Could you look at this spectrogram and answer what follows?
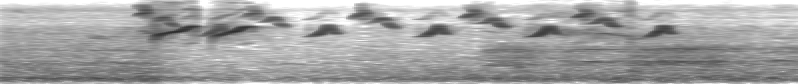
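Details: Brief burst of cinereous tit song from Indonesia, meant as a model for training birds: quick, bright, falling whistled notes tumbling in rapid succession.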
